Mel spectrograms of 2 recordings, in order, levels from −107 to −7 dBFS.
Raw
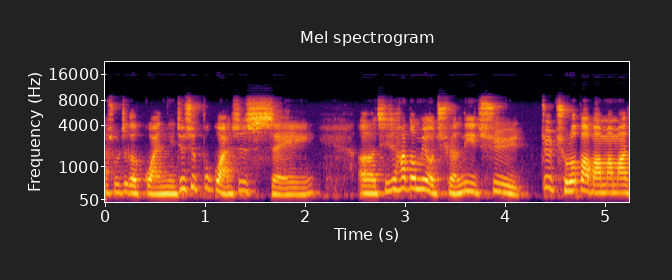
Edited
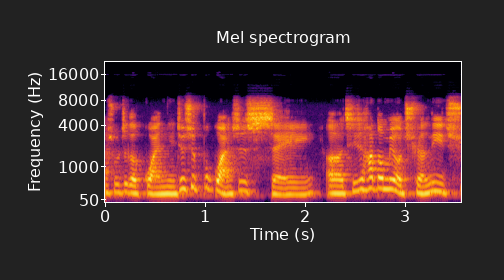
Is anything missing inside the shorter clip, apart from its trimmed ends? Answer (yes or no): yes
